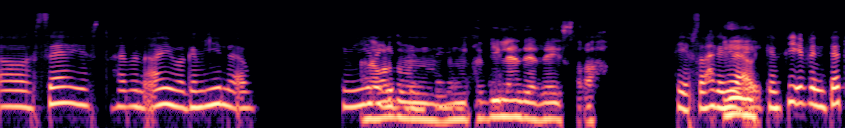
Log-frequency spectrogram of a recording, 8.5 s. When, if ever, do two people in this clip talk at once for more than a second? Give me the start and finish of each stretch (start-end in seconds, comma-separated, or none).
3.6-5.0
